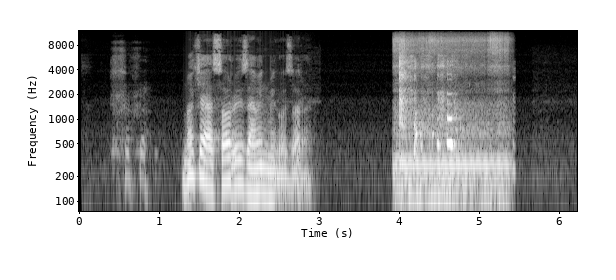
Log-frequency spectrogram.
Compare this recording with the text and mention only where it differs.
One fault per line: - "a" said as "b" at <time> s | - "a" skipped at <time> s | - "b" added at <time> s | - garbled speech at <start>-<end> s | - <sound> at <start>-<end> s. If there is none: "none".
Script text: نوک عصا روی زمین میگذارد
- laugh at 0.4-1.0 s
- laugh at 3.9-5.5 s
